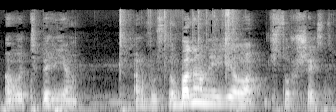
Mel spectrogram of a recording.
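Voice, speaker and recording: Woman, low voice, mouth full of watermelon, tired casual chat, faint background noise. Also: a little fast, a little mellow. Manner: tired, chatting between bites. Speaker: mukbang vlogger. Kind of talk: casual chat while eating.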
